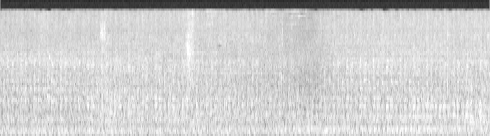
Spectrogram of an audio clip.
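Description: Small car's engine idling steadily.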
